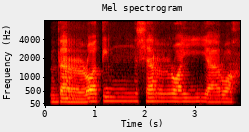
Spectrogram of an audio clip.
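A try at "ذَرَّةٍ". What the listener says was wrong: Ya, zalnya jangan da, dar, za, za. Za.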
